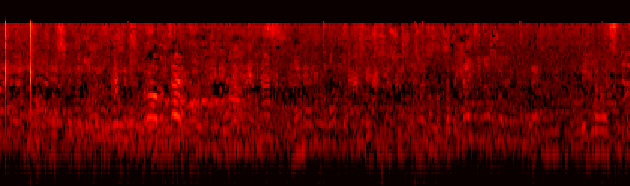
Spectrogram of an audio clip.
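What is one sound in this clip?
Distant players and spectators shout and call out across an open field outdoors.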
